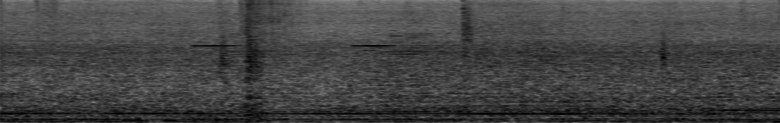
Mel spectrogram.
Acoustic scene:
bus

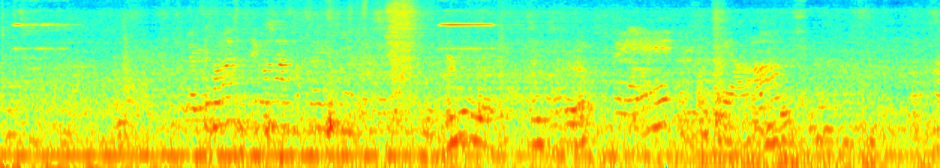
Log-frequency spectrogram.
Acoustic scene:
restaurant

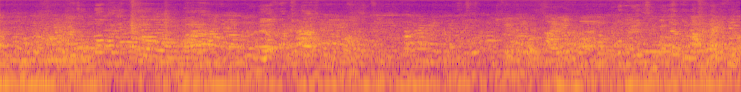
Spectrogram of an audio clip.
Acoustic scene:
cafe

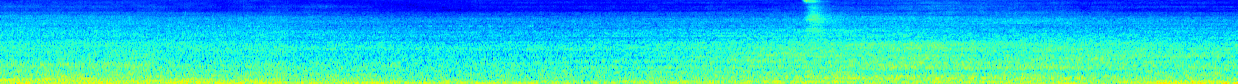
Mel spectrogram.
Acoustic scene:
street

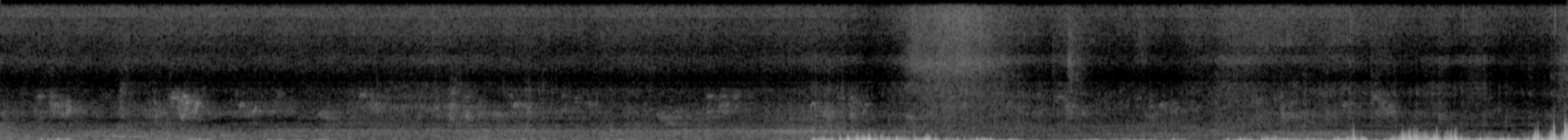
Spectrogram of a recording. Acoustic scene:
residential area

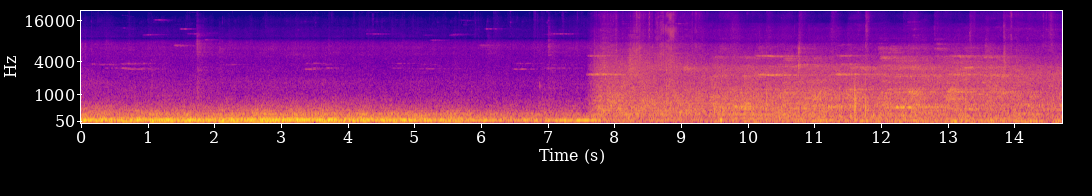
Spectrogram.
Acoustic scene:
subway station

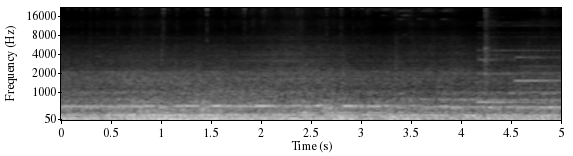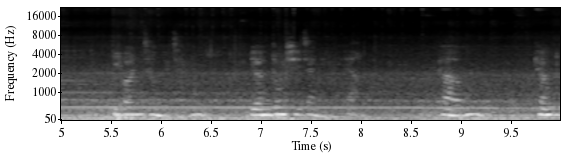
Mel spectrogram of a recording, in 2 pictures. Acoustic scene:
bus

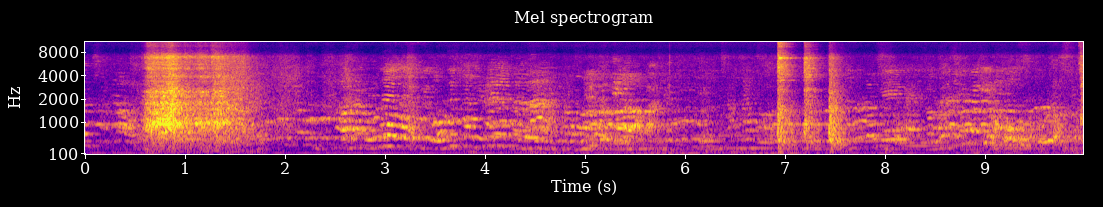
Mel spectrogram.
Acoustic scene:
cafe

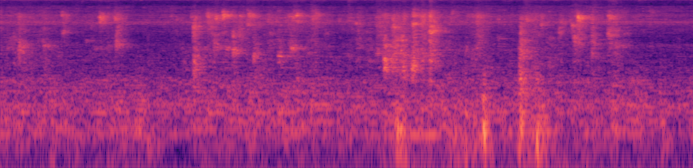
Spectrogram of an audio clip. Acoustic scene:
restroom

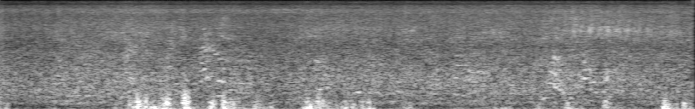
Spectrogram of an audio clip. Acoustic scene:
residential area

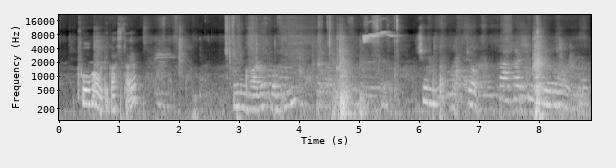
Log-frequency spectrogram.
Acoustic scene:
crowded indoor space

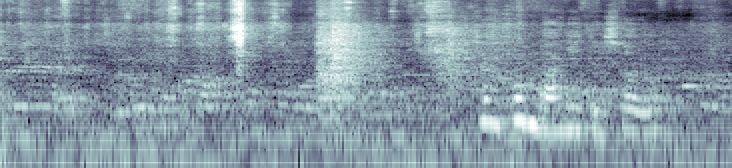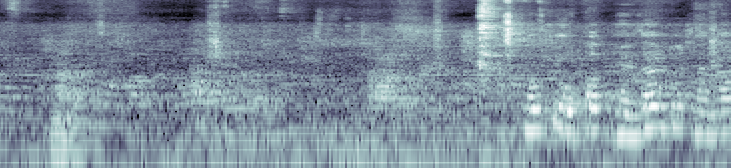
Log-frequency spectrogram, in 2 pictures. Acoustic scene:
restaurant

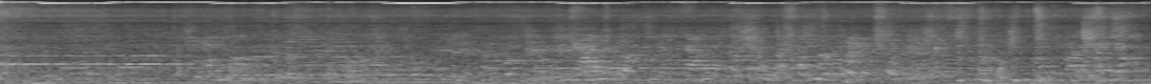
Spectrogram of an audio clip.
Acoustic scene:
cafe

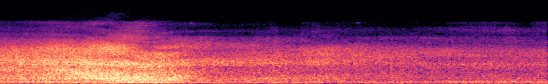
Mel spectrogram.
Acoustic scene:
street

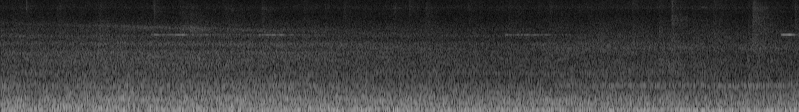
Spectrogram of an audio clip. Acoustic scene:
subway station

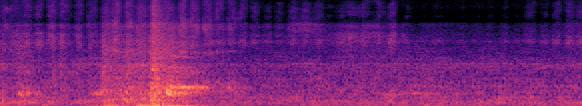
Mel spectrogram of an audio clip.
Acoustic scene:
restroom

